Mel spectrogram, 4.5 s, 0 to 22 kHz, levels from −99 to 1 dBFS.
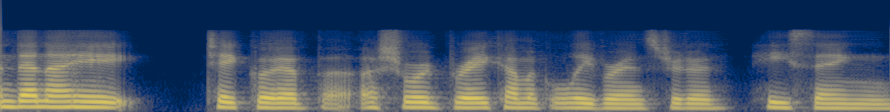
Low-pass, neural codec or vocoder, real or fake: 7.2 kHz; codec, 16 kHz, 0.2 kbps, FocalCodec; fake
